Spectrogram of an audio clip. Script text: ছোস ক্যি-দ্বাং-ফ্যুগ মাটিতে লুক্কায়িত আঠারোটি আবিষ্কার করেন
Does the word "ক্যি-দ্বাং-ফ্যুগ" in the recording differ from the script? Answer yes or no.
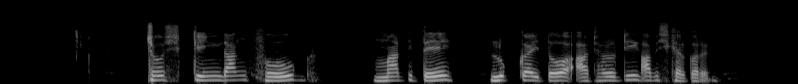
no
